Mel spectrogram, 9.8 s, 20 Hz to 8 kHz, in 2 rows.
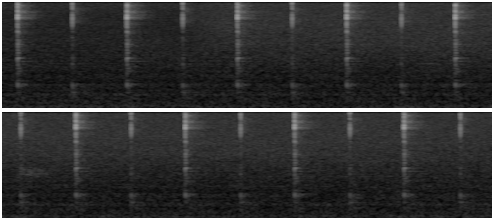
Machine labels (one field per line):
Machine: valve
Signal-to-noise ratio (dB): 6 dB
